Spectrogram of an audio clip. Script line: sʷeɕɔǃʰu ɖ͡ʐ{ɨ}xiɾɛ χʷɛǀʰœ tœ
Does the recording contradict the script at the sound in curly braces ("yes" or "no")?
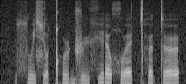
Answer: yes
